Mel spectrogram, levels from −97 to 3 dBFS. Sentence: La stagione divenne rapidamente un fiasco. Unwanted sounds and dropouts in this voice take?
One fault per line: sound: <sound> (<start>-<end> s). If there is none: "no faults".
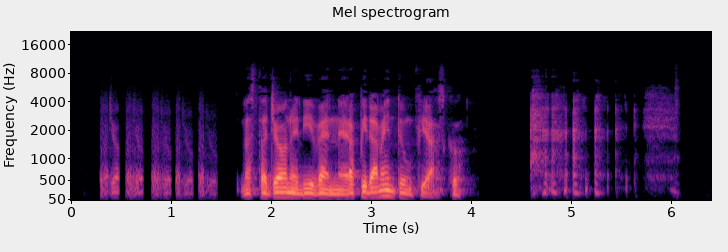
sound: laugh (0.3-1.5 s)
sound: laugh (4.6-6.1 s)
